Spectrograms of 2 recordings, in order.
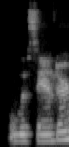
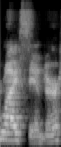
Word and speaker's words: Lysander: You said Lysander? Lysander, sorry. I misspoke. Wait, is that how you really pronounce it all the time?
